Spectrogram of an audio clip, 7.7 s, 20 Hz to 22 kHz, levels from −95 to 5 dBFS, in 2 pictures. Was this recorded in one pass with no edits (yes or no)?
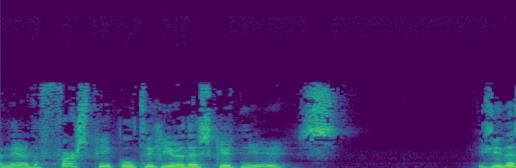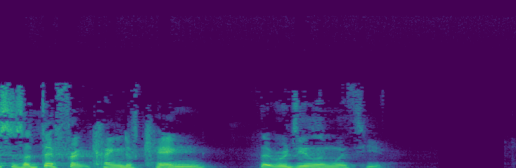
yes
